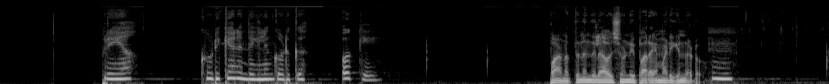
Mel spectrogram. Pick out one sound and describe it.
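A man speaks softly, close by.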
